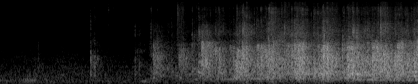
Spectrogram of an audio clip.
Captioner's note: applause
